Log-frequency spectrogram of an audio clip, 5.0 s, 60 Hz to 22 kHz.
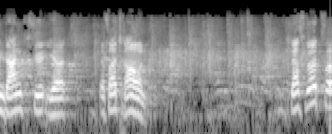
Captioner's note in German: Beifall BÜNDNIS 90/DIE GRÜNEN und vereinzelt CDU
